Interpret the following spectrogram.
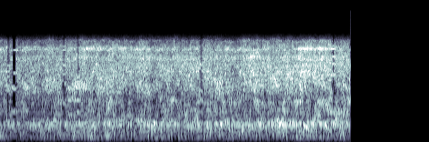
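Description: Steady rushing noise with no words in it, on a live stream's audio feed. It cuts off suddenly about three and a half seconds in as the stream ends.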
